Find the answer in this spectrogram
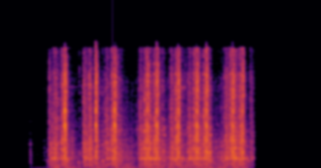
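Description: Typewriter keystroke sound effect: a quick, uneven run of about a dozen clacks lasting about a second and a half, stopping abruptly.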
